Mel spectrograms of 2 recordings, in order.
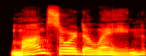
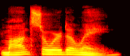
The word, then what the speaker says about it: Mansour Delane: Mansour Delane, the LSU corner, and that is how you say it, Mansour Delane, visited this week in Sonny Styles.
